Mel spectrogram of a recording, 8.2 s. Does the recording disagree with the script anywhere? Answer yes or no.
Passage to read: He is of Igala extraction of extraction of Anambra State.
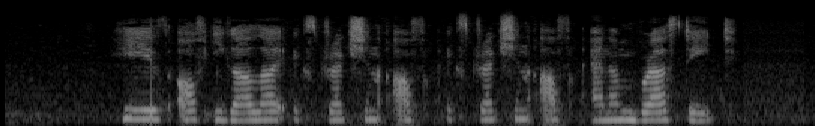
no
